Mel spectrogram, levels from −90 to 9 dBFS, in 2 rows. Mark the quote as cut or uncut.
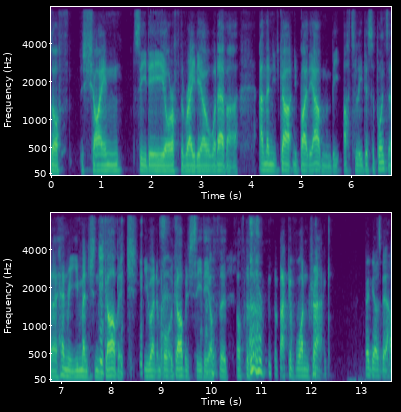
uncut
